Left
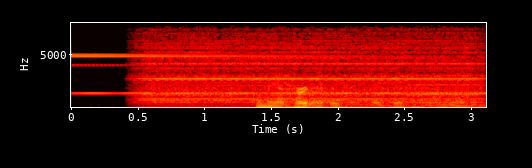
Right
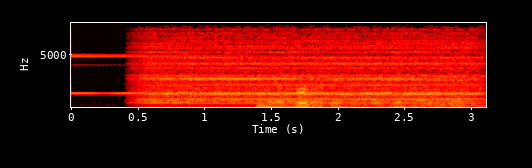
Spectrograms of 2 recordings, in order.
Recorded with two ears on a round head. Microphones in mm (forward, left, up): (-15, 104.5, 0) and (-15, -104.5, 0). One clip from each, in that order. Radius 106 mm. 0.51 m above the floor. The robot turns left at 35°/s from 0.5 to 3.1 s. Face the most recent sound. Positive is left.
turn(degrees=-35)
